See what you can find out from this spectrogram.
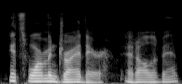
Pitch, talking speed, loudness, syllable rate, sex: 120 Hz, 265 wpm, -16 LUFS, 6.6 syllables/s, male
